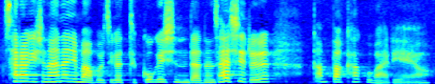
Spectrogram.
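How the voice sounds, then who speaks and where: A middle-aged woman preaching a sermon at a church service, telling stories with lively, acted-out quoted voices. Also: fairly high pitch, brisk. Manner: animated storytelling, acting out quoted voices. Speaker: guest speaker at church.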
